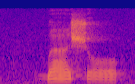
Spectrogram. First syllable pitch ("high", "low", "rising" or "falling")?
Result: low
